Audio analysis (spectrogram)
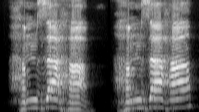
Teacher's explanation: چھوٹی ہا اور حمزہ یہ حلق سے سب سے نچلے حصے سے نکلتے ہیں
